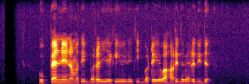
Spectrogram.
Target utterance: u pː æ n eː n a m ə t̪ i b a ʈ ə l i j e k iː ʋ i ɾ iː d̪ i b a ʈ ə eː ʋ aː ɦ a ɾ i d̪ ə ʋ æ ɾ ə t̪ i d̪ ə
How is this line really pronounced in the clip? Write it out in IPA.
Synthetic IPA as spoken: u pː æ nː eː n a m ə t̪ i bː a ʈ ə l i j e k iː ʋ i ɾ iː t̪ i bː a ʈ ə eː ʋ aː ɦ a ɾ i d̪ ə ʋ æ ɾ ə d̪ i d̪ ə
